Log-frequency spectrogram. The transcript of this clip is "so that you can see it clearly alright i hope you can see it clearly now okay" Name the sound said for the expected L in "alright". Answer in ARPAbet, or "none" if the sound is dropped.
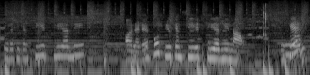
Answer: none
